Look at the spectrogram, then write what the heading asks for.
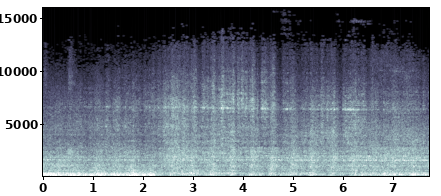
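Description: Freight train tank cars rolling past at speed: a steady rush and rumble of steel wheels on the rails, with a quick run of clicks from the wheels through the middle.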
